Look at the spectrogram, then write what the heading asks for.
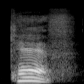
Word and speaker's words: كاف: And very soon, the next letter, which is very similar, but you find in English, the letter كاف, كاف, which is pronounced k, k, the same like English, has no problem at all, unlike the one before.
